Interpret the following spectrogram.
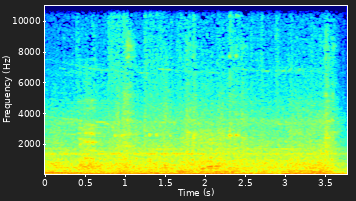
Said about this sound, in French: Non, on arrive dans 20 minutes, là, on est dans le bus.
